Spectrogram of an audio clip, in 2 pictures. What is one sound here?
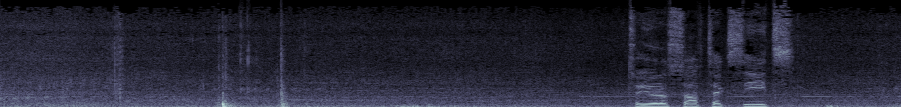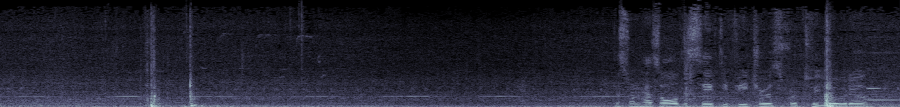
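A car door latch clicks and the door opens.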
